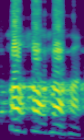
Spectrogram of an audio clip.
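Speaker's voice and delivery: mock hearty laugh; father chuckling at child; father's laugh. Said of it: "malah bapaknya ketawa".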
